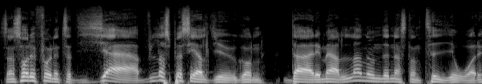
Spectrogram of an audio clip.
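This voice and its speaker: A man speaks at a moderate pace with a dark, mellow tone and lively intonation. The recording is very clean, with a silent background. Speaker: football podcast host. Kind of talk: casual chat.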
